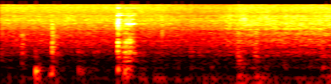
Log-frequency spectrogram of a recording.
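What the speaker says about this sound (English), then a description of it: "I'm going to add in that tablespoon of garlic." A tablespoon of garlic is dropped into sizzling pork fried rice and stirred, with a few sharp scraping knocks of the utensil over a steady frying hiss.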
